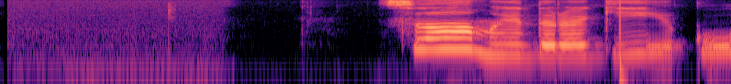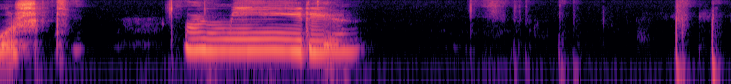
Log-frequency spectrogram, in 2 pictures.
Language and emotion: Russian, sad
